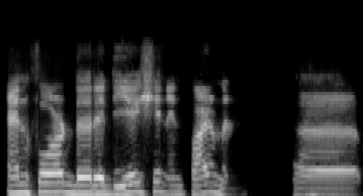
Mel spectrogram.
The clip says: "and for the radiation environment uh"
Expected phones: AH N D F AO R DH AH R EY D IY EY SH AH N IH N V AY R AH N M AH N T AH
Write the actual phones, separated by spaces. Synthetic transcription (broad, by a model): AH N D F AO R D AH R EY D IY EY SH AH N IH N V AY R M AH N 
